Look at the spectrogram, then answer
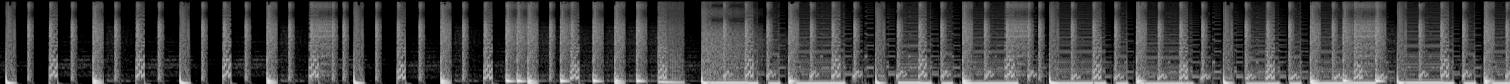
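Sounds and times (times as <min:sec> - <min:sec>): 
reggae tune: 0:00.1 - 0:15.0.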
